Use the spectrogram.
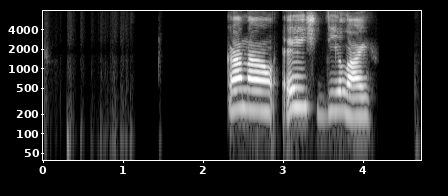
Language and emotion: Russian, neutral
